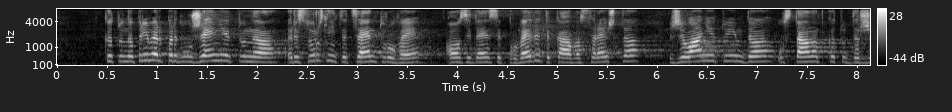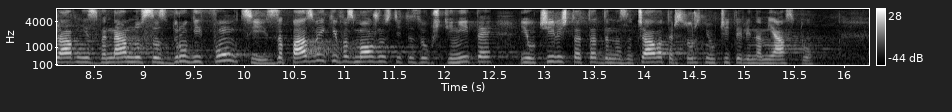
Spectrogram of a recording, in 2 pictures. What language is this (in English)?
Bulgarian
